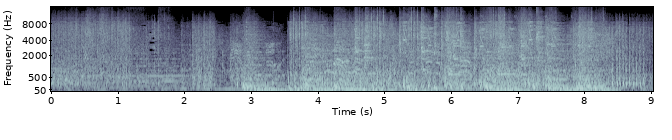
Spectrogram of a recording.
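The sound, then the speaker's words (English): A dense movie battle scene: rapid gunfire rattles throughout, then a heavy explosion bursts in around the third second and the roar stays loud and sustained to the end. “We had a lot of difficulty with this scene with the timing that explosion, I remember.”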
